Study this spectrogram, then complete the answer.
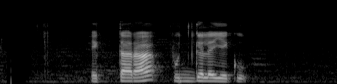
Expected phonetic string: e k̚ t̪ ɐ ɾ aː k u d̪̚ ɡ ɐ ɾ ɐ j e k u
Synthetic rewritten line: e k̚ t̪ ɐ ɾ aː p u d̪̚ ɡ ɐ l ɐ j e k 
